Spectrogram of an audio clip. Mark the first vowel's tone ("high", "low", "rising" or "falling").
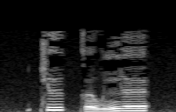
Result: high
